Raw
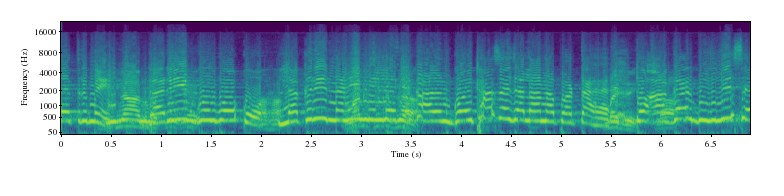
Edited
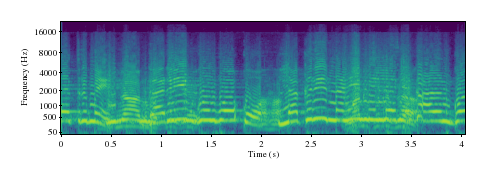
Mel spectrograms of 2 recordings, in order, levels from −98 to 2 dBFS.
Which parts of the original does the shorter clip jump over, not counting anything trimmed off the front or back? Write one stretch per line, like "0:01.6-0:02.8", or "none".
none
